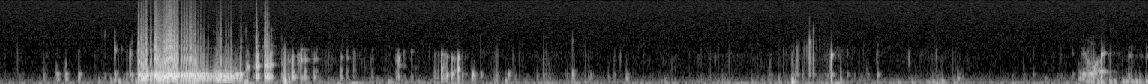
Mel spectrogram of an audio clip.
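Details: Stomach growling (borborygmi) recorded for ASMR: a loud gurgling rumble followed by scattered softer bubbling and squelching gut noises.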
